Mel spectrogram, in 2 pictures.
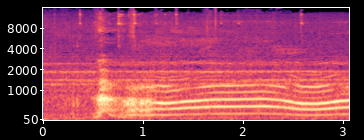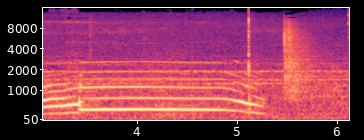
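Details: Dog howling after a police siren: one long, steady, mournful howl of about four seconds that dips slightly midway, then steps down to a lower held pitch before fading. A brief sharp sound comes just before the howl begins.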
